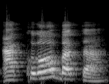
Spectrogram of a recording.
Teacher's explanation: Em acrobata, a sua sílaba tônica seria o ba, e aí você vai classificar a palavra como uma paroxítona. Se você disser acrobata, a palavra se torna uma proparoxítona.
